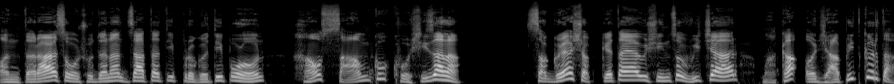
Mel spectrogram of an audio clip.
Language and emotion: Goan Konkani, happy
